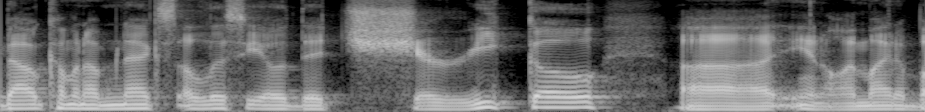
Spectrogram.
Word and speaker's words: De Chirico: I believe it is just De Chirico. – Yeah. Alessio De Chirico. There it is. Saying it properly.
